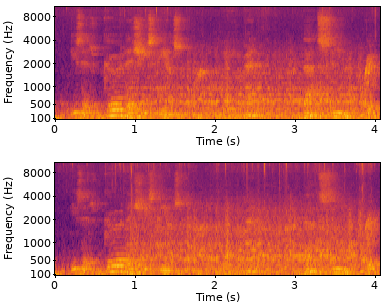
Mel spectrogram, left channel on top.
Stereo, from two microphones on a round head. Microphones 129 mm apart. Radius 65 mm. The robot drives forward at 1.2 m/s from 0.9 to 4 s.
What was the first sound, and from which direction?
A man speaking, 55° left (ahead or behind).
